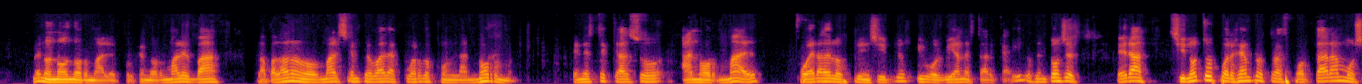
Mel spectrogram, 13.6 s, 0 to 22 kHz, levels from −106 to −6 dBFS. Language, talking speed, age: Spanish, 160 wpm, 50-69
